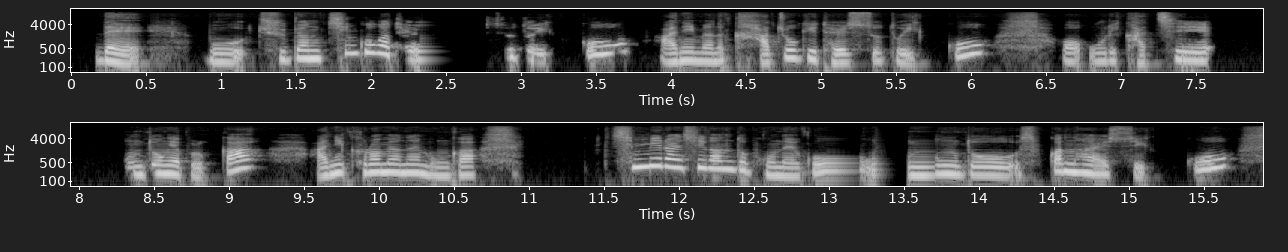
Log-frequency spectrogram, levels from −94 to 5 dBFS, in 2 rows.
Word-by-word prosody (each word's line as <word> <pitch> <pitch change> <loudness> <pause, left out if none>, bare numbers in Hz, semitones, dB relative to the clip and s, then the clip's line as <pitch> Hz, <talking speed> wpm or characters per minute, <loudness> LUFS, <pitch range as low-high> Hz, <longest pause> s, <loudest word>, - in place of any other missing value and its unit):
네. 175 -7 +3 0.4
뭐 165 -4 0
주변 215 +2 +2
친구가 335 +3 +3
될 195 -1 -1 0.3
수도 230 -6 -5
있고 300 - 0 0.3
아니면은 175 +1 +1
가족이 205 +7 0
될 155 -4 +1
수도 155 +1 -5
있고 250 - -2 0.4
"어 170 - -1
우리 175 +1 -4
같이 180 +5 -1 0.7
운동해 185 +3 +2
볼까?" 310 - +2 0.3
아니 175 +7 +3
'그러면은 215 -2 +3
뭔가 175 +1 0 0.9
친밀한 345 -1 +4
시간도 295 -4 +2
보내고 120 - -2
운동도 175 -1 +2
습관화할 215 -4 +2
수 - - -8
있고 290 - -2
190 Hz, 230 characters per minute, -21 LUFS, 170-235 Hz, 0.9 s, 친밀한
